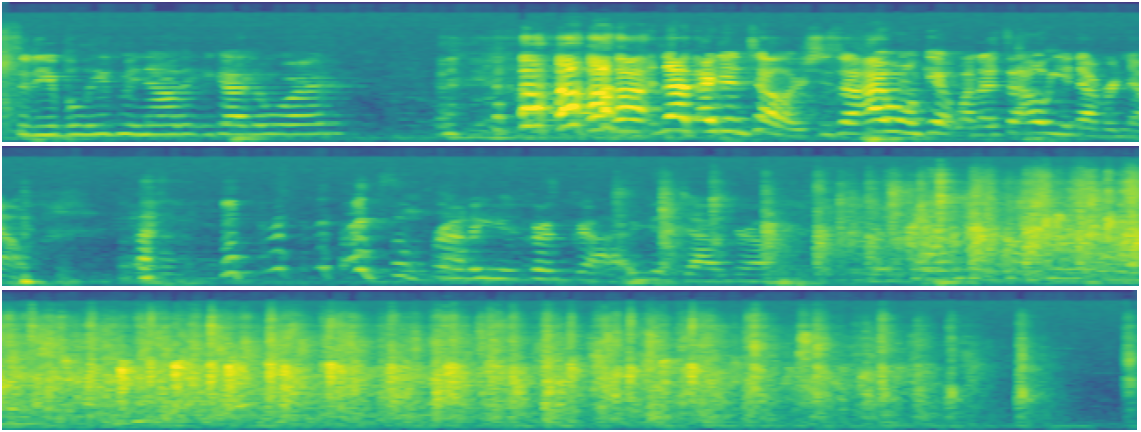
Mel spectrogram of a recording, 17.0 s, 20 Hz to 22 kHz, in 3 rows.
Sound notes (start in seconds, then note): 2.2 laughing; 6.4 laughing; 8.9 applause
